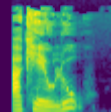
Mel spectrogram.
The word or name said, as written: arkæolog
